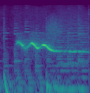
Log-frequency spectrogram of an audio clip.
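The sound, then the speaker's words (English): A clear whistled tune from a TV show's theme song, in the style of an old spaghetti western theme: a few swooping notes that slide down and settle into one long held tone, over a low backing. “Oh my god, that's so that whistling, and I mean it goes back to the old western, the old spaghetti westerns.”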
